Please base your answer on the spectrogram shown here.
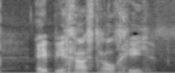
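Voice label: "epigastralgie", Dutch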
